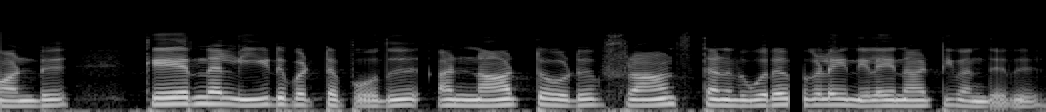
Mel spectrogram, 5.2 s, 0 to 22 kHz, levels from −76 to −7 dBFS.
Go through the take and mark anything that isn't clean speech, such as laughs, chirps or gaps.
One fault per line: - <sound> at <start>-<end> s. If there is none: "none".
- dropout at 3.9-4.0 s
